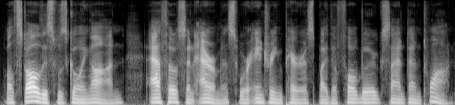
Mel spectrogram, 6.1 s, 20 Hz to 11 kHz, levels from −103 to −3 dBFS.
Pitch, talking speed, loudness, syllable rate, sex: 105 Hz, 170 wpm, -21 LUFS, 4.9 syllables/s, male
